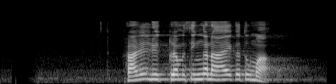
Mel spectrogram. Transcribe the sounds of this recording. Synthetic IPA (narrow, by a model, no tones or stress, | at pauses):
rɐnilʋikrɐmɐsiŋɡɐnaːjɐkːɐt̪uma̰ː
